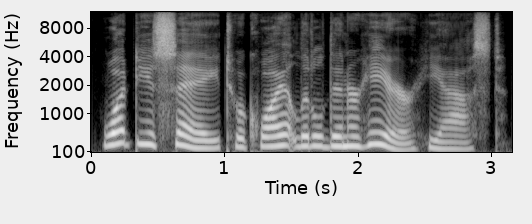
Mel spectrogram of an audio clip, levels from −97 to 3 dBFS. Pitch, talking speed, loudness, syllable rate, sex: 215 Hz, 230 wpm, -17 LUFS, 5.5 syllables/s, female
